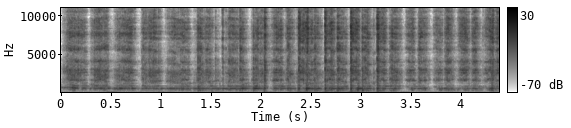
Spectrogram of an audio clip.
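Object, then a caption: Glass jar with ridged metal screw lid. Fingertips and nails scratch and rub the ridged band of a metal screw lid on a small, seemingly empty glass mason jar held in one hand, moving in a fast rasping motion. About twenty quick, uneven scraping strokes come through as bright, hissy rasps, with a faint steady tone around 535 Hz underneath.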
